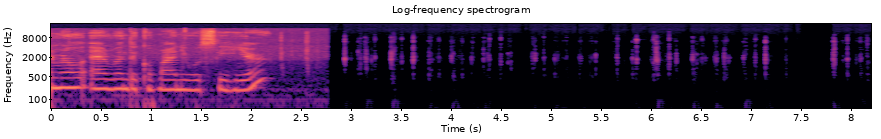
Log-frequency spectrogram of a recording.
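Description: Keys click softly on a keyboard.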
